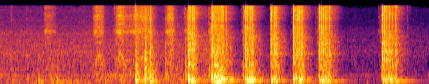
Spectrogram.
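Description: Cordless drill running in about ten short trigger bursts, starting about a second in, as its bit goes into a pine leg; a last burst comes near the end.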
